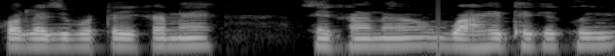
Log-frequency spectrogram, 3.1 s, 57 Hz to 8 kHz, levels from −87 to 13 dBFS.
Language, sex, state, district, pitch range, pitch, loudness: Bengali, male, West Bengal, Malda, 135-140 Hz, 140 Hz, -27 LUFS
